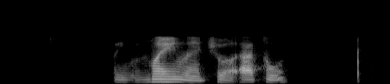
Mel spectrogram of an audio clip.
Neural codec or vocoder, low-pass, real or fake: codec, 16 kHz, 1 kbps, FreqCodec, larger model; 3.6 kHz; fake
